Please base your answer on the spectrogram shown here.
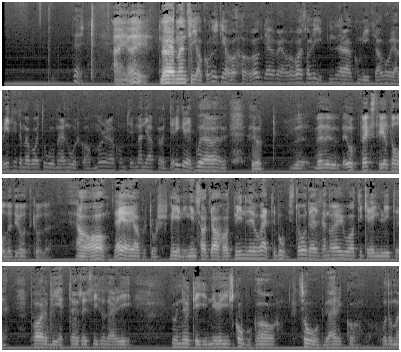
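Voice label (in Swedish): Bankekind Östergötland, Svenska sagor, dialekter; Folkminnen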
